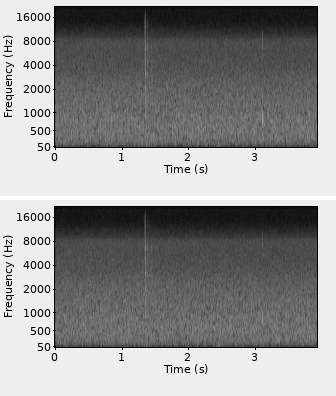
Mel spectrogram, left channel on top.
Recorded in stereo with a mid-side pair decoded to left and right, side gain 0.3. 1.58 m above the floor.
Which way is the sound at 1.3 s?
10° left.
